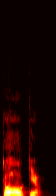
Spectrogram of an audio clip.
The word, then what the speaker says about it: Tokyo: Was that Tokyo? Is that how they pronounce it? – No, Tokyo. – Tokyo, yes.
